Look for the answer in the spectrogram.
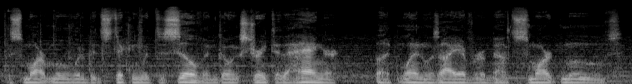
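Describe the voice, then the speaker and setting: A hard-bitten, middle-aged American antihero in a video game. His voice is extremely low and he narrates with bitter, deadpan self-mockery. Loud music plays underneath. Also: moderate pace. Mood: weary, self-mocking. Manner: world-weary, sardonic, deadpan. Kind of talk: scripted noir voice-over narration.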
